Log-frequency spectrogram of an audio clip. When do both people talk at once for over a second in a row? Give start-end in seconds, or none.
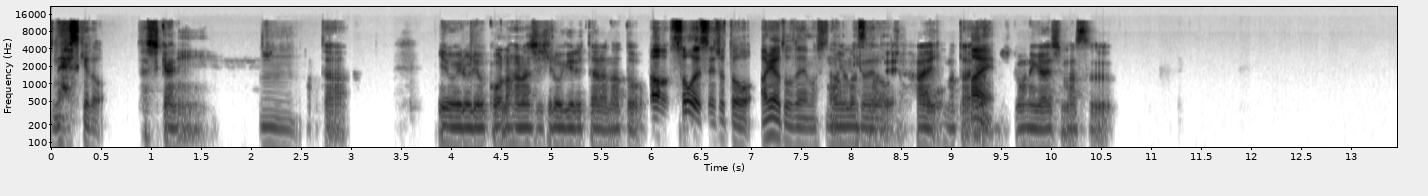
7.7-9.5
